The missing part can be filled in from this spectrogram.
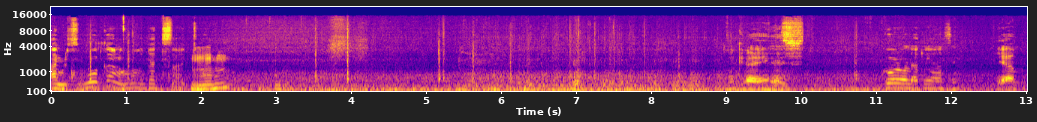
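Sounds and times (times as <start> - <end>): car driving rumble inside cabin: 0.0 - 13.0.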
